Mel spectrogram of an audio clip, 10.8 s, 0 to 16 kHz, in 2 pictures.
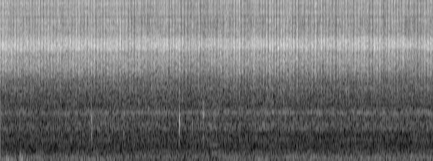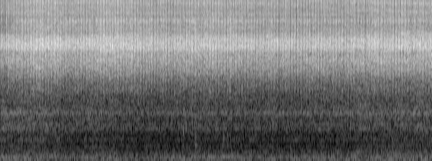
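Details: Eastern diamondback rattlesnake, dated 8/27/11, rattling in a constant high buzzing hiss that swells slightly louder in the second half, with occasional faint clicks early on.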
